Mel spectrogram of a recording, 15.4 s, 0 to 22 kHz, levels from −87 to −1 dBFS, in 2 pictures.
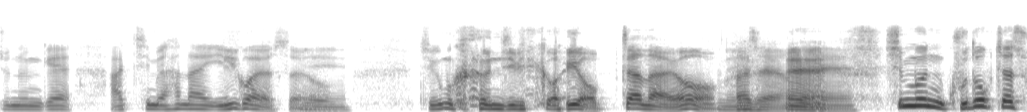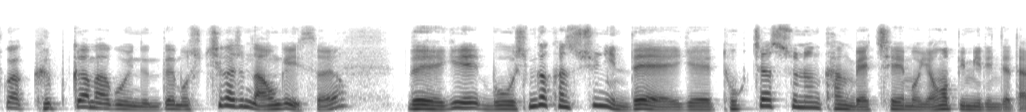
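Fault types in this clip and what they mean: Automatic gain rising, 0.05 to 2.65 s and 3.19 to 10.36 s: the level control judged the incoming signal too quiet and pushed its gain up slowly rather than in a step, so voice and background noise swell together. The first rise adds about 5 dB over roughly two and a half seconds. The second is larger and slower, about 12 dB over some seven seconds, through the call path's band-limited sound, which tops out near 8 kHz.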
